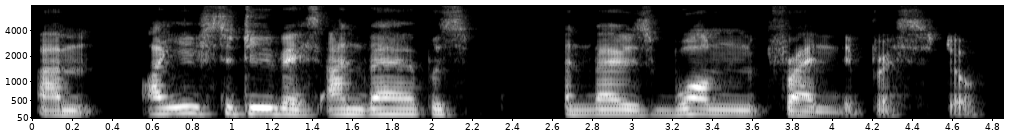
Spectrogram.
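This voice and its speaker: A man's voice: mid-range voice, a little slow. A man co-hosting a podcast in casual chat, who stammers with blocks and repeated sounds and talks in a loose, self-deprecating way. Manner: loose and chatty, with lots of fillers and self-deprecating asides. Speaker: podcast co-host.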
